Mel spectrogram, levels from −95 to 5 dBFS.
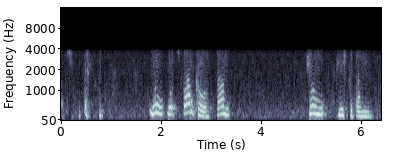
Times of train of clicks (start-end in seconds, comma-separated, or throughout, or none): none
